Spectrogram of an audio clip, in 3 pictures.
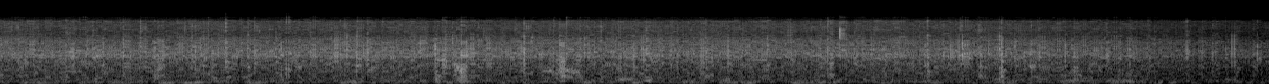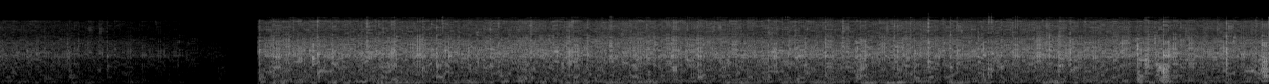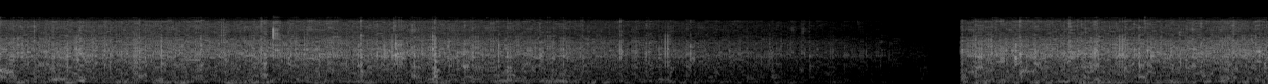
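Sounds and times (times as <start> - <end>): heavy rain on water: 0.0 - 14.4, 15.3 - 34.2, 35.0 - 38.0.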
